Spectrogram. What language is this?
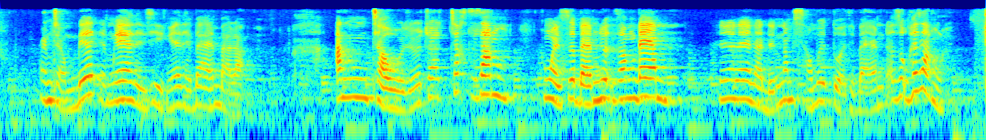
Vietnamese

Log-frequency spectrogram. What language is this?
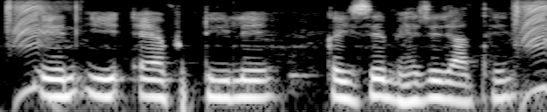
Chhattisgarhi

